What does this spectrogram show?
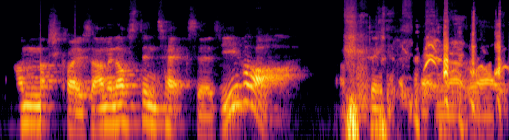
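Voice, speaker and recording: Moderate in pace, a man speaks. His loudness swings widely. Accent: British. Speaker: restaurant tech CEO. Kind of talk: panel discussion.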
